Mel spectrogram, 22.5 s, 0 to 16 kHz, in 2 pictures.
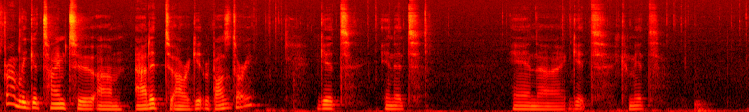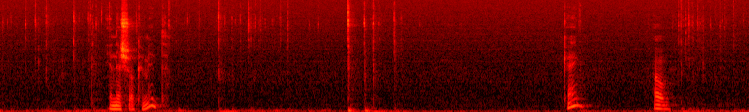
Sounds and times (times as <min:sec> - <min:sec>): Speech: 0:00.0 - 0:03.9, 0:04.8 - 0:06.4, 0:07.7 - 0:09.9, 0:12.8 - 0:13.8, 0:19.7 - 0:20.1, 0:21.0 - 0:21.4
Computer keyboard: 0:03.8 - 0:04.3, 0:10.0 - 0:12.8, 0:13.7 - 0:17.3, 0:21.4 - 0:22.4.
